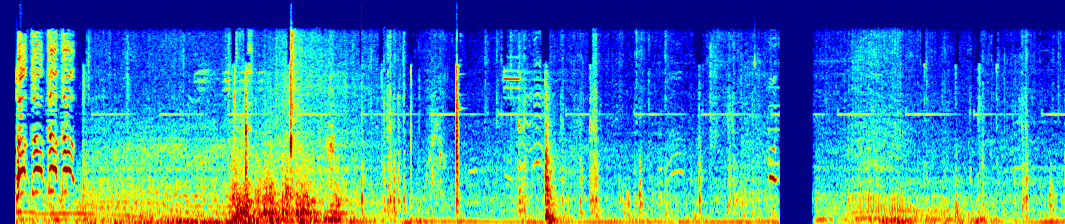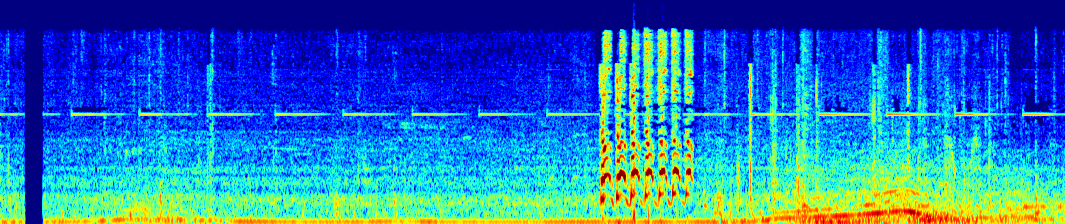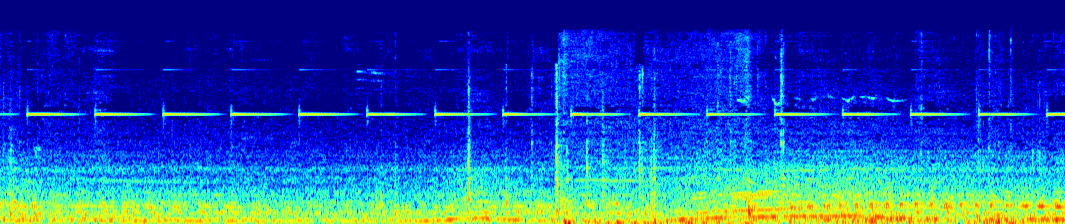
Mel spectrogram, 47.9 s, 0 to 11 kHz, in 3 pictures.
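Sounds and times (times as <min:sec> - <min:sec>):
road noise inside a car: 0:00.2 - 0:47.9.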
